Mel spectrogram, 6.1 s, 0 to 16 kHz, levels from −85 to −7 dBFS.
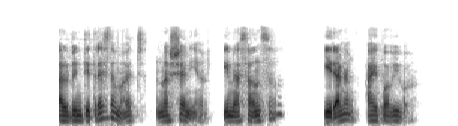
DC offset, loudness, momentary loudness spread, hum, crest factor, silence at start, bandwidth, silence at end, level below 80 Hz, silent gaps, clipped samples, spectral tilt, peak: under 0.1%; -24 LUFS; 13 LU; none; 22 dB; 0.75 s; 8 kHz; 0.65 s; -60 dBFS; 4.14-4.25 s; under 0.1%; -5.5 dB/octave; -4 dBFS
